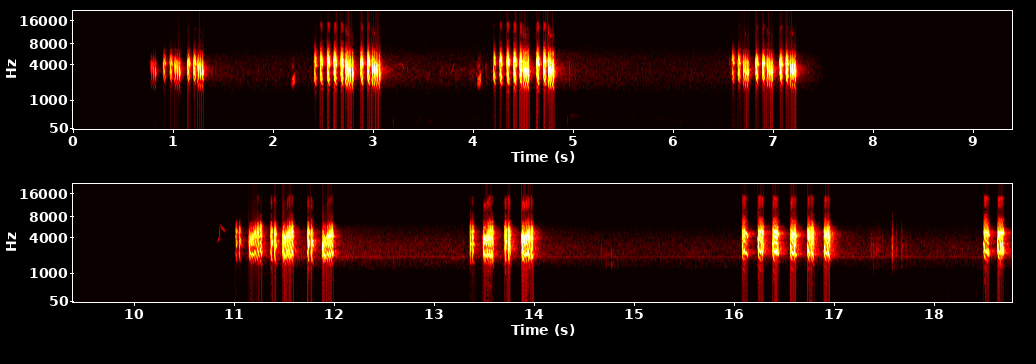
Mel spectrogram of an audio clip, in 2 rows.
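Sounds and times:
Sardinian Warbler calling: 0:00.8 - 0:01.4, 0:02.0 - 0:05.0, 0:06.2 - 0:07.3, 0:10.8 - 0:18.7.

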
